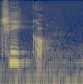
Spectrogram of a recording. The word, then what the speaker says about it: chico: It has its own sound. It's not like the K or C. It has its own sound, like chico.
